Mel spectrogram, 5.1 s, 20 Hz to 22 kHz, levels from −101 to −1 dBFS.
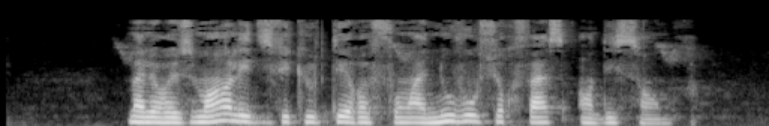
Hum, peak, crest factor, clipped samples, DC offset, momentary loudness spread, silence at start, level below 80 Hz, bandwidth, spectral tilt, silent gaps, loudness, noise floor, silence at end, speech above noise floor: none; -4 dBFS; 18 dB; under 0.1%; under 0.1%; 10 LU; 0.85 s; -52 dBFS; 11.5 kHz; -6 dB/octave; none; -20 LUFS; -65 dBFS; 0.65 s; 46 dB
